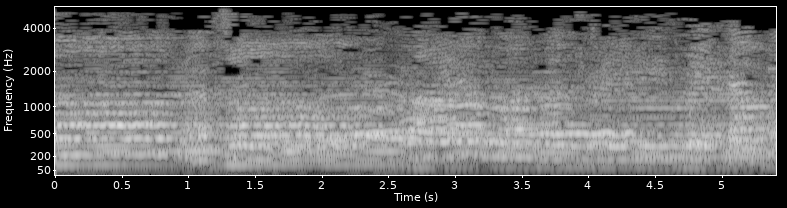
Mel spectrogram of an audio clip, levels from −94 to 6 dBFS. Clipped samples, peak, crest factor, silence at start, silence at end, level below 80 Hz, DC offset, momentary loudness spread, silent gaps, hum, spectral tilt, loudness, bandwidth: under 0.1%; -4 dBFS; 12 dB; 0 s; 0 s; -50 dBFS; under 0.1%; 3 LU; none; none; -8 dB/octave; -16 LUFS; 5.4 kHz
